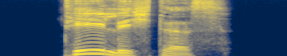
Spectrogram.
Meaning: genitive singular of Teelicht
- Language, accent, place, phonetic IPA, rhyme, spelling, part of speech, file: German, Germany, Berlin, [ˈteːˌlɪçtəs], -eːlɪçtəs, Teelichtes, noun, De-Teelichtes.ogg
